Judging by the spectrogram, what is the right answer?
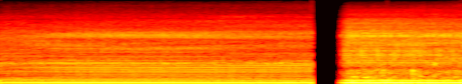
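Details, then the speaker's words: Small one-gallon-per-minute water pump filling a six-gallon RV hot water tank on a bench test: steady low electric hum at even pitch, no surging or rattle; running normally. "listen to that pump run until this fills up so all right all right"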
